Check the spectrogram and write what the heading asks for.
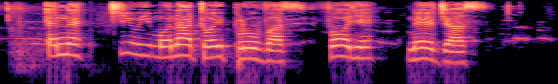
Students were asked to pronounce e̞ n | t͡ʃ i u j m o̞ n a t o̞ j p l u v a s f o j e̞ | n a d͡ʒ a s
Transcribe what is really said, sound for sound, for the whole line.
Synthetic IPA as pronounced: e̞ n | t͡ʃ i u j m o̞ n a t o̞ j p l u v a s f o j e̞ | n e d͡ʒ a s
